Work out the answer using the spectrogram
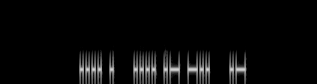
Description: Morse code, heard as a keyed tone, about 40 wpm, 700 Hz. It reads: HE HAD A
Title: Sets of 3 Words 40wpm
